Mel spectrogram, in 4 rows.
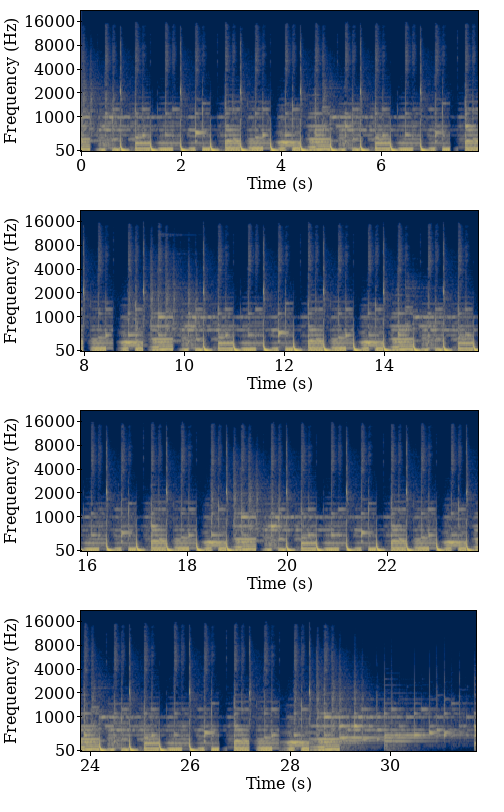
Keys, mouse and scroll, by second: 15.5 alt+[, 20.1 ctrl+c, 20.1 ctrl+v.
